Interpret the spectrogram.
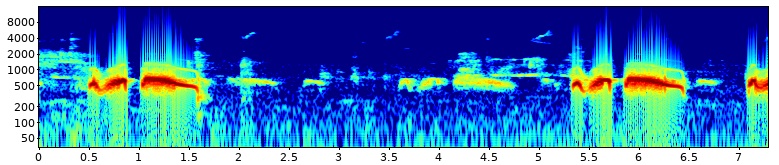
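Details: Decoy spotted dove cooing, styles thúc gù and gáy gọi, played to lure wild doves: two paired phrases, each a short upswept note followed by a long, slightly descending coo, separated by a quiet gap of soft murmuring.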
